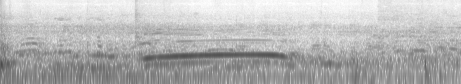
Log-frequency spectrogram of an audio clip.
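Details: Big Pegon cattle among handlers in Indonesia; a single clear, steady moo of about one and a half seconds, slightly rising then level, over crowd murmur and voices.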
